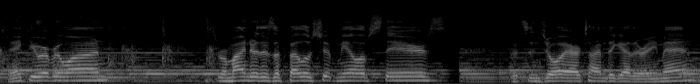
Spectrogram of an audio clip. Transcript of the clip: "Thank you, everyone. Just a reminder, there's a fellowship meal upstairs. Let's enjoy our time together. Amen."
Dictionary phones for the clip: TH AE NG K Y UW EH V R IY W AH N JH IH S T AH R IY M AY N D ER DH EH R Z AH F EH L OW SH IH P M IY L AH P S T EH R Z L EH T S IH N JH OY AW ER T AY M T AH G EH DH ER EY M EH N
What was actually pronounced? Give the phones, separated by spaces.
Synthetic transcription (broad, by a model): TH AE NG K Y UW EH V R IY W AH N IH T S R IY M AY N D ER DH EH R Z AH F EH L OW SH IH P M IY L AH P S T EH R Z L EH T S IH N JH OY AW ER T AY M T AH G EH DH ER EY M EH N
